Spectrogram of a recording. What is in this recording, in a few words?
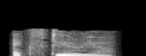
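"exterior", English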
